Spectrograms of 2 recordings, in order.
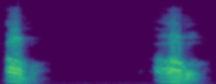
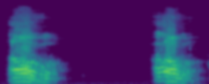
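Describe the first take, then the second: Both takes have the same delivery.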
